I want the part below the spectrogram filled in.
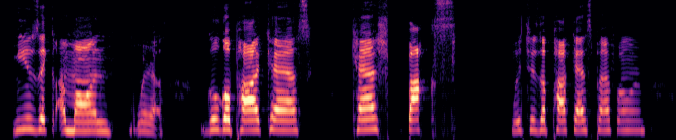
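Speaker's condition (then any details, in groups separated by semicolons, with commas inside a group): Cerebral palsy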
